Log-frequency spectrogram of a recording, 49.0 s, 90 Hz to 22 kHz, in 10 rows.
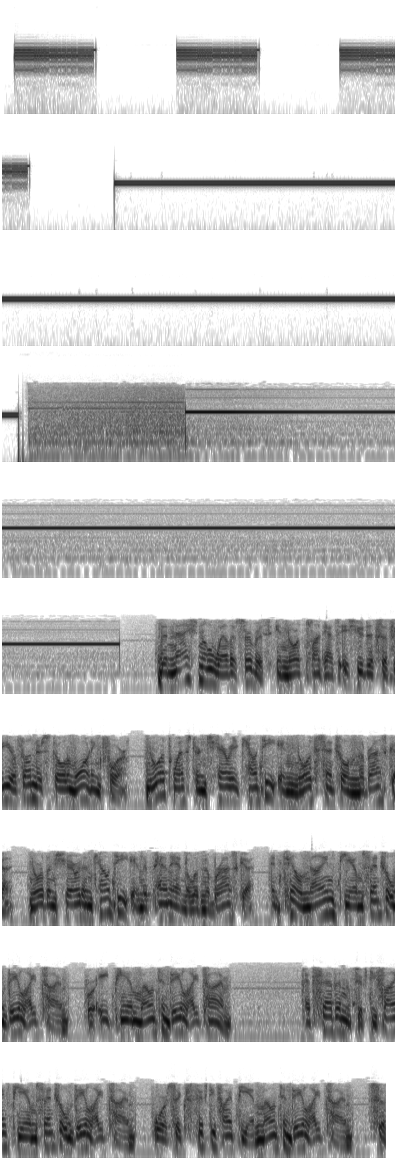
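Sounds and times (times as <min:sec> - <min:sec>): single steady warning tone: 0:06.3 - 0:26.1
faint hum: 0:06.3 - 0:49.0.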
